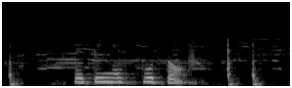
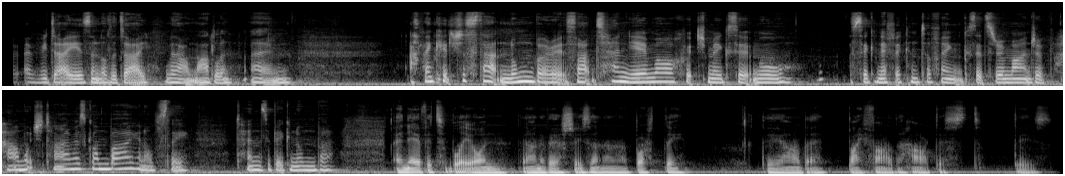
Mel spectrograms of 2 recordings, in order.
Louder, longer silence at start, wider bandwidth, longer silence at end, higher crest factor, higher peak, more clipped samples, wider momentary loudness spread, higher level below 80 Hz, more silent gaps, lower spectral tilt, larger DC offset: second, -34 LUFS vs -17 LUFS; about the same, 0.05 s vs 0.1 s; second, 3.9 kHz vs 13.5 kHz; about the same, 0.1 s vs 0.2 s; about the same, 18 dB vs 14 dB; second, -18 dBFS vs -2 dBFS; neither; about the same, 18 LU vs 16 LU; second, -60 dBFS vs -32 dBFS; neither; first, -10.5 dB/octave vs -6.5 dB/octave; neither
